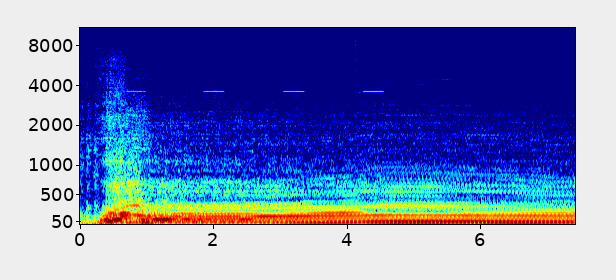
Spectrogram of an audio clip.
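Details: Subaru SVX, 23-year-old car, after front knock sensor and all vacuum lines replaced and intake manifold repainted: battery reconnected, fuel primed, cranks briefly, catches cleanly and settles into an even, steady low idle with no knocks or misses; normal start and idle.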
